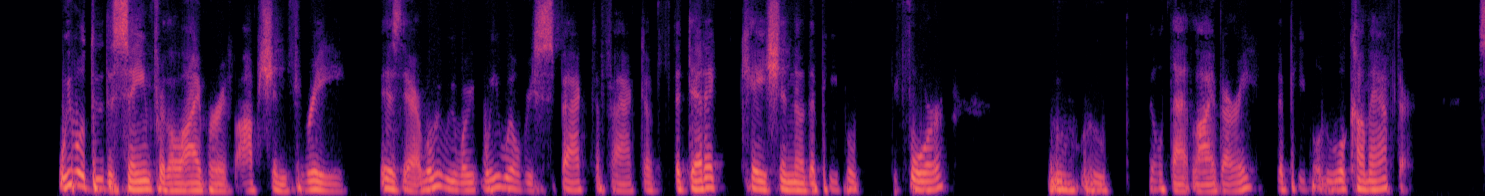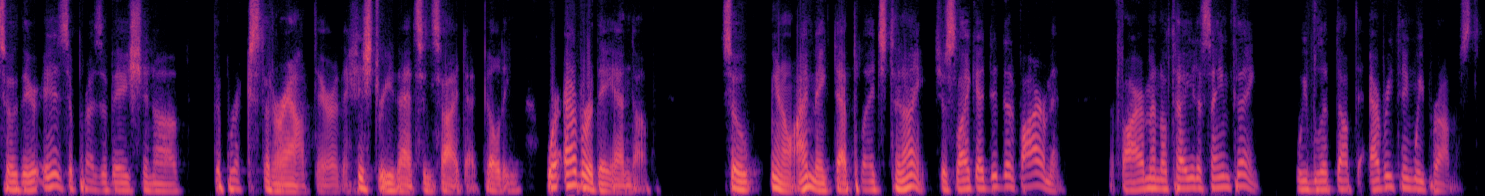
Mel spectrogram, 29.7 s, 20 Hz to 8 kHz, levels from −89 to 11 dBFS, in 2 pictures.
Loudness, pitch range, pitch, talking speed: -24 LUFS, 110-140 Hz, 125 Hz, 180 wpm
